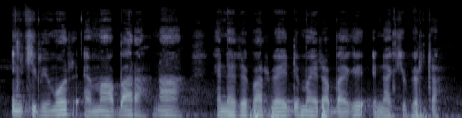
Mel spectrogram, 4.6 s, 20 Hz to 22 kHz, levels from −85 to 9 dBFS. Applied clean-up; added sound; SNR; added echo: none; none; none; none.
